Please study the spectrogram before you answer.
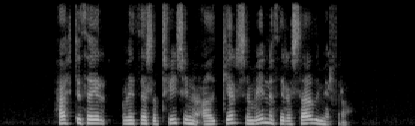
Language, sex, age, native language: Icelandic, female, 50-59, Icelandic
